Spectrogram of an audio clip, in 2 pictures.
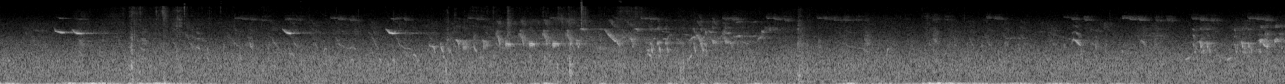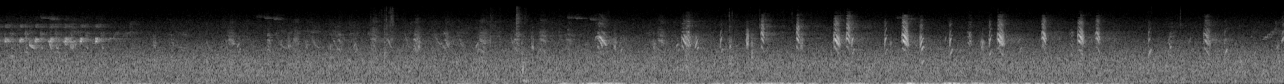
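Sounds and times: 
low background noise: 0.0 - 25.6
birds chirping: 0.2 - 20.6.

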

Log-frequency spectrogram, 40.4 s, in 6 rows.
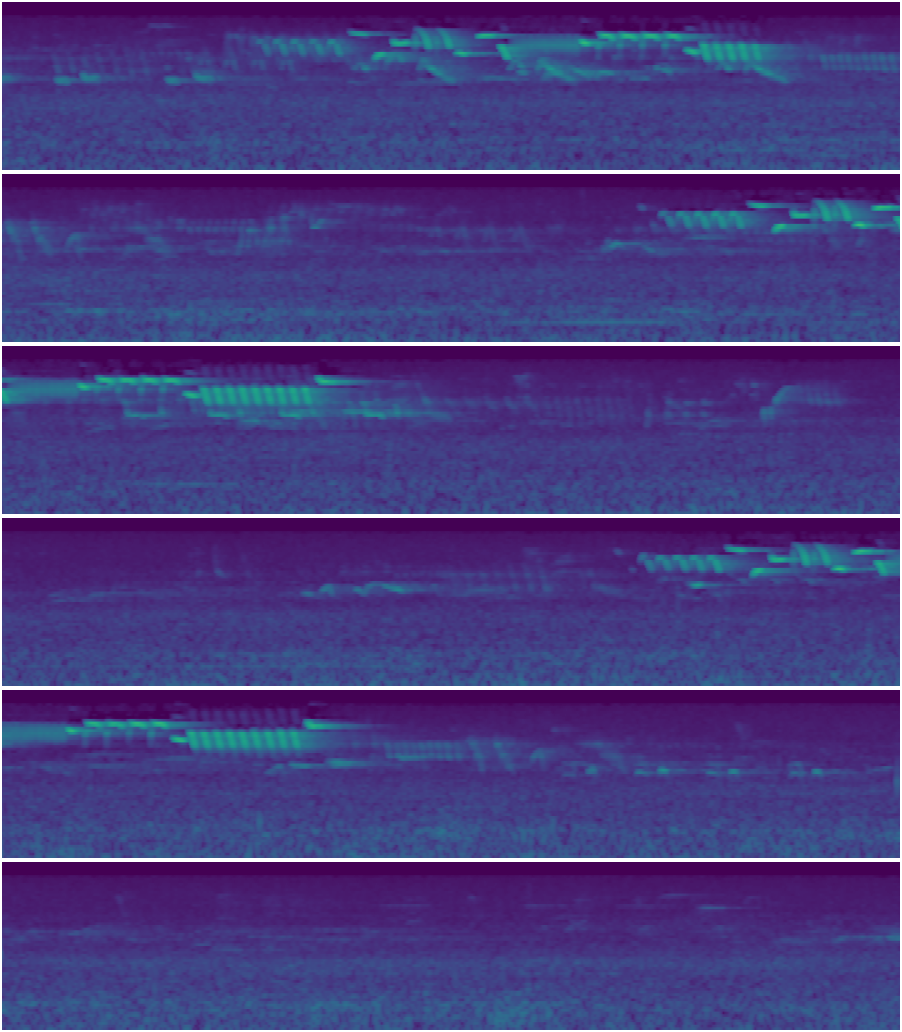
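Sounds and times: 
Eurasian wren singing trills: 0.0 - 10.4, 11.4 - 16.9, 24.8 - 32.9
songbird chorus: 0.0 - 40.4.

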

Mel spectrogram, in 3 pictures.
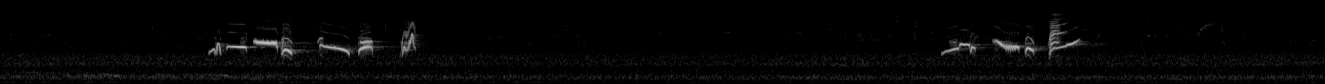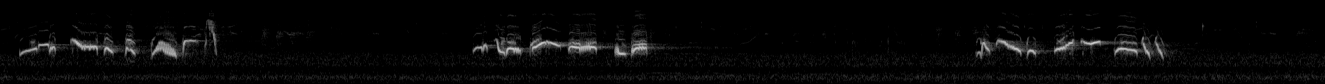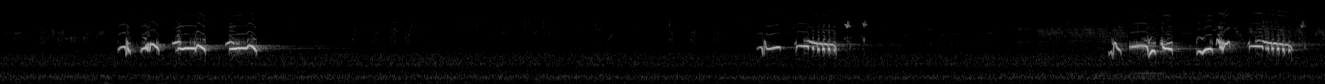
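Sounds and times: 
common blackbird singing: 1.7 - 4.3, 6.5 - 12.2, 13.4 - 16.4, 18.0 - 21.5, 22.6 - 29.4, 34.1 - 39.7.

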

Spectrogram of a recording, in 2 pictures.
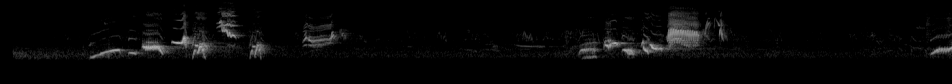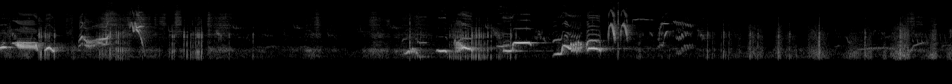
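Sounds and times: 
common blackbird singing: 0.2 - 19.0
constant faint crackle: 9.3 - 14.6, 15.6 - 19.0.

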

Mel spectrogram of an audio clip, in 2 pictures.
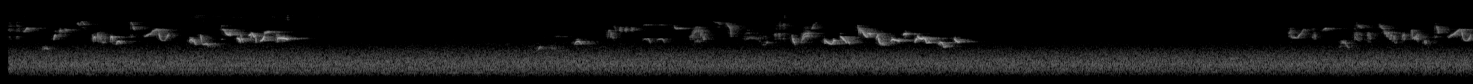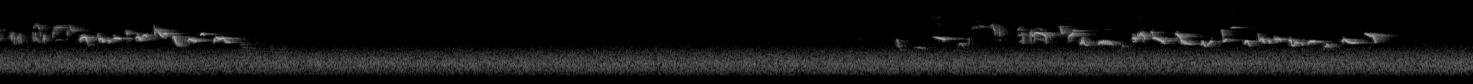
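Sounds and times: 
Eurasian blackcap song: 0.1 - 29.4
steady hiss: 0.1 - 29.4.

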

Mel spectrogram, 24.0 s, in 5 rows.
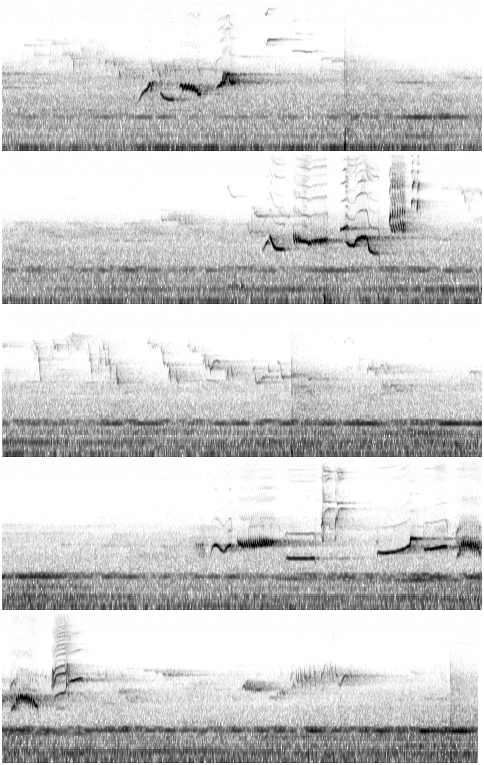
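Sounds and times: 
constant mechanical hum: 0.0 - 23.9
Eurasian blackbird calls: 0.4 - 23.9.

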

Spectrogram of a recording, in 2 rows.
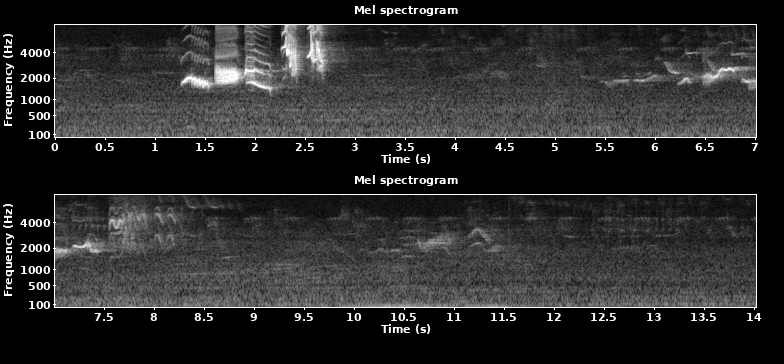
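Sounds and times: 
Common blackbird warbling: 1.3 - 2.8.

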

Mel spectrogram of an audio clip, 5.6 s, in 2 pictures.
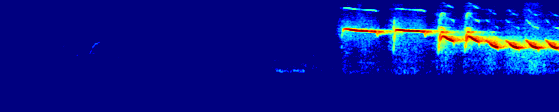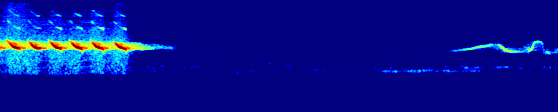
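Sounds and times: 
Eurasian blue tit singing: 1.7 - 3.5.

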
